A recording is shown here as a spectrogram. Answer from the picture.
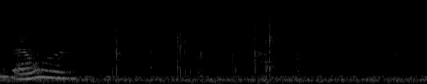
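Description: Faint scattered clicks and small scrapes from spoon-feeding a baby, over a low steady room hum.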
